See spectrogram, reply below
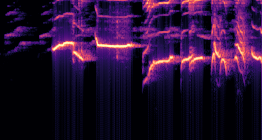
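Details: Wild white-rumped shama from the forest singing loud, clear whistled phrases, a long rising note followed by lower slurred whistles and rapid twittering flourishes.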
